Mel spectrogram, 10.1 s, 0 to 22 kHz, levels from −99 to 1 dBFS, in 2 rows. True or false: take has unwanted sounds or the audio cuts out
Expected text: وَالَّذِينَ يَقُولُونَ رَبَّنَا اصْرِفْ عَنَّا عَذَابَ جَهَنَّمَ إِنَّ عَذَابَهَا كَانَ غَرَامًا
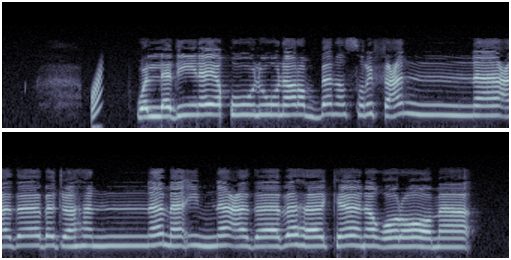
true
